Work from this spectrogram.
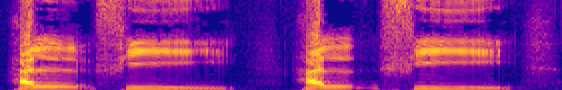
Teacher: Далее стоит буква «Фа» с касрой, и эту касру мы должны тянуть за счет буквы вот «Я», это буква «Я», по идее, здесь две точки должны быть, «Фи», «Фи». Эту касру за счет буквы «я» должны тянуть два раза. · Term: маттоби'и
